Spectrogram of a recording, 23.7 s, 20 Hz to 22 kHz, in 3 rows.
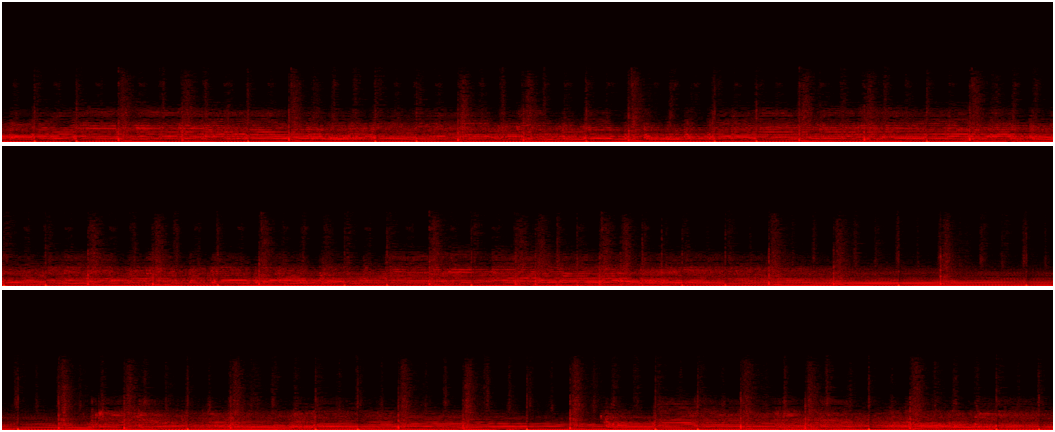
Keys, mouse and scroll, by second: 2.2-4.9 middle drag, 2.9 g, 4.9 right click, 5.4 Tab, 8.1-9.7 middle drag, 8.1 right click, 8.5 g, 9.9 right click, 10.4-12.4 middle drag, 10.9 g, 13.1 right click, 13.4-16.5 middle drag, 13.7-15.9 right drag, 16.5 g, 17.5 right click, 18.0-19.9 middle drag, 18.7 g, 19.9-22.7 right drag, 21.6 g, 22.7 middle click.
